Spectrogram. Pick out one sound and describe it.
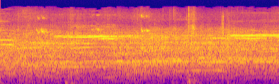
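A volleyball is struck with a hand.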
